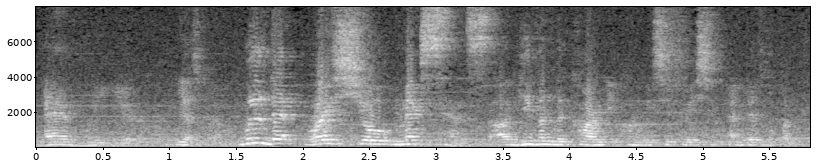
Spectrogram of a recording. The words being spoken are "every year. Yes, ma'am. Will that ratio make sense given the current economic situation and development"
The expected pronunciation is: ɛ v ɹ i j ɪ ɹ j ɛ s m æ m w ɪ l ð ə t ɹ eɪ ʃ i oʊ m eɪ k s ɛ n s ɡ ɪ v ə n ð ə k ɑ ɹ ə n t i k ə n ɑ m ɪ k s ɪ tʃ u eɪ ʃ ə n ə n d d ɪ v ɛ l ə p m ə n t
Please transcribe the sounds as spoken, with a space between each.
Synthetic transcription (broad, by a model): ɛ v ɹ i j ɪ ɹ j ɛ s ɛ w ɪ l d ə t ɹ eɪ i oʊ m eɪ k s ɛ n s ɡ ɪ v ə n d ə k ɑ ɹ ə n t i k ə n ɑ m ɪ k s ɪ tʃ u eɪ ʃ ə n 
